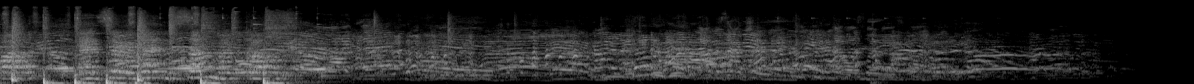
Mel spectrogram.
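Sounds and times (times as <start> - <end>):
people chattering: 0.0 - 11.2.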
